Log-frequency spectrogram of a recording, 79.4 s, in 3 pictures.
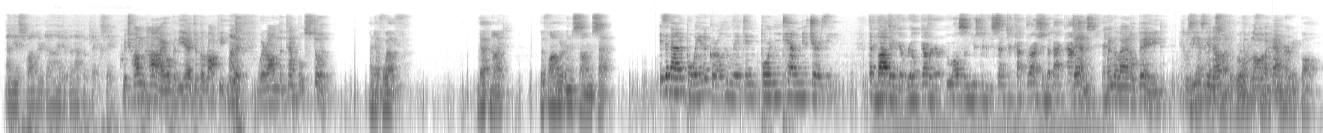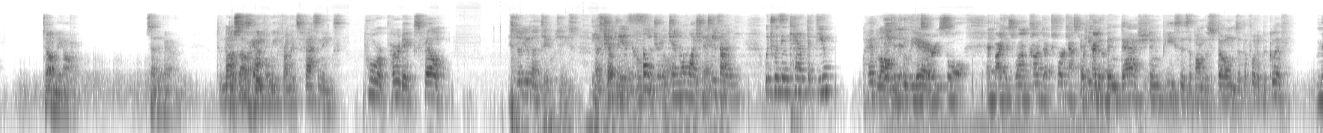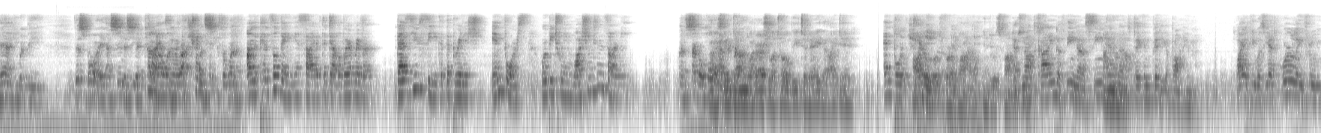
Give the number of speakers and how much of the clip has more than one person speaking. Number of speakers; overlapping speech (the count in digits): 5, about 24%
